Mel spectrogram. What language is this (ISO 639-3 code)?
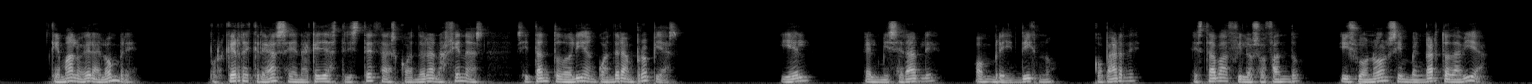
spa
